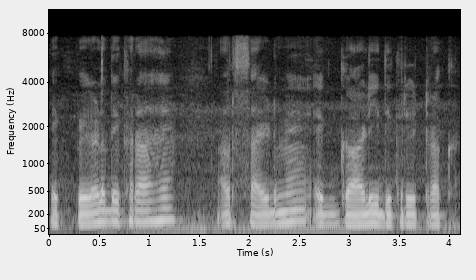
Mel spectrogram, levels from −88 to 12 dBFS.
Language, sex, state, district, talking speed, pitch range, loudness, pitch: Hindi, male, Uttar Pradesh, Lucknow, 190 wpm, 100-120 Hz, -14 LUFS, 100 Hz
